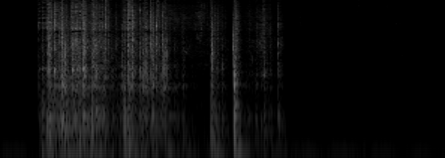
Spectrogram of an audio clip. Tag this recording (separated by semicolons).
ice; Scooping; container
